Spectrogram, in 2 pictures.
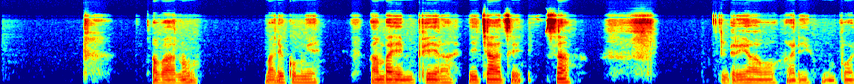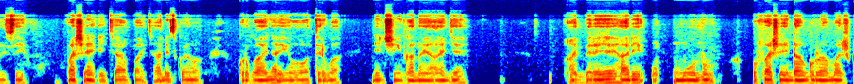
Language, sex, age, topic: Kinyarwanda, male, 25-35, health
